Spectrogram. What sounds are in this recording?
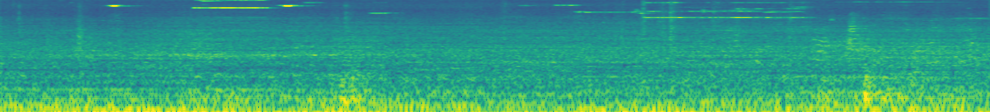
large-sounding engine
